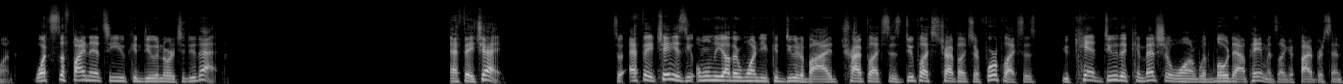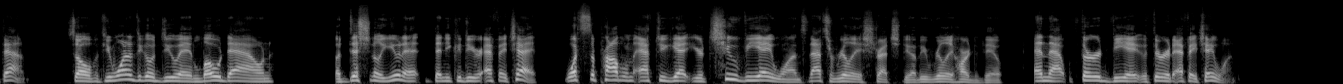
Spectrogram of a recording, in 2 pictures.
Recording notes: This was a live class recorded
